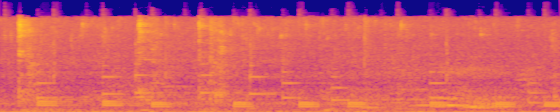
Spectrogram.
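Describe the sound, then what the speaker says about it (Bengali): Bori lentil dumplings and bitter gourd fry together in hot oil for coconut shukto, a close, steady sizzle broken by several rhythmic spatula stirs and scrapes across the pan. "বড়ি আর উচ্ছে আমি একসাথেই ভাজছি।"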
